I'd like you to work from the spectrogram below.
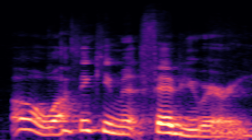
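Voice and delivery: mild soft tone of a polite corrector; polite correction. Retold or imitated. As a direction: gently set someone right. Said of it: "they're gonna go".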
